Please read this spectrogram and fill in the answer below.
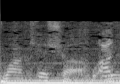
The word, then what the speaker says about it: Waukesha: Waukesha, Wisconsin.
